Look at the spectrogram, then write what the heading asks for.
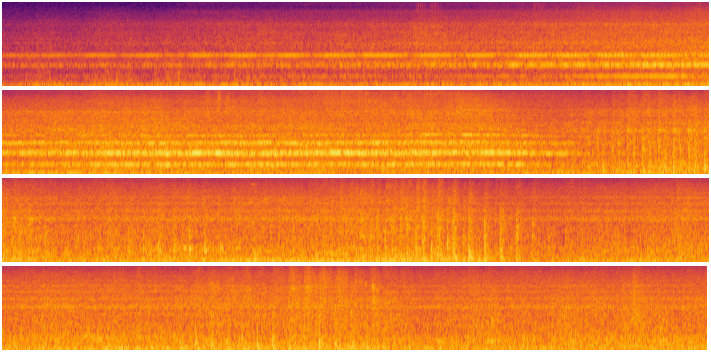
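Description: Diesel train's multi-tone horn sounding one long held blast that grows louder as the train approaches, then cutting off about twelve seconds in. The train then rolls past with engine rumble and wheels clattering on the rails.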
